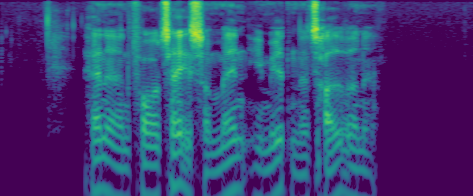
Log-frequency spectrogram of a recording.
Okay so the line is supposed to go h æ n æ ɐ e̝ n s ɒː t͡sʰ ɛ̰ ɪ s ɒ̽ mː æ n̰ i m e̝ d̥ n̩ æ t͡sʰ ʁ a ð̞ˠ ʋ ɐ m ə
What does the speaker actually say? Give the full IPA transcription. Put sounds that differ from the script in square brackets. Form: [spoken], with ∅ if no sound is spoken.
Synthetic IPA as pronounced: h æ n æ ɐ e̝ n [f] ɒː t͡sʰ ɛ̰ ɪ s ɒ̽ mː æ n̰ i m e̝ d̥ n̩ æ t͡sʰ ʁ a ð̞ˠ ʋ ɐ [n] ə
